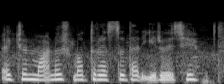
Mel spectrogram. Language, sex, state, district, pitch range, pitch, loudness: Bengali, female, West Bengal, Alipurduar, 215-230 Hz, 220 Hz, -14 LUFS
